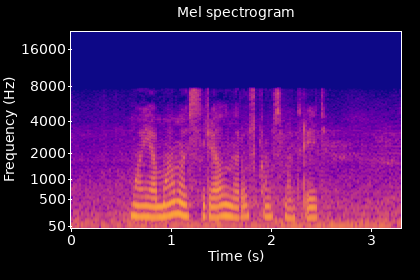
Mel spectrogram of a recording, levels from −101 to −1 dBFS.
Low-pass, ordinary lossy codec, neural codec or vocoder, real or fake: none; none; codec, 16 kHz, 8 kbps, FunCodec, trained on Chinese and English, 25 frames a second; fake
